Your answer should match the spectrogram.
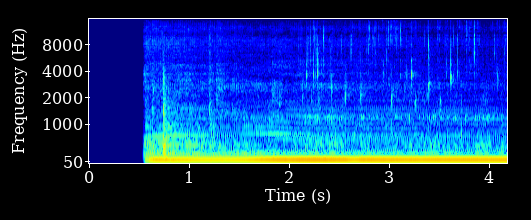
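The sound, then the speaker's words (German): A fully automatic coffee machine's pump starts abruptly with a steady low hum while fresh coffee streams and drips into a small cup, a continuous whir with splashy trickling on top and no talking. “da packe ich die jetzt mal drunter und würde jetzt hier die kleine Tasse mal auslösen.”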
